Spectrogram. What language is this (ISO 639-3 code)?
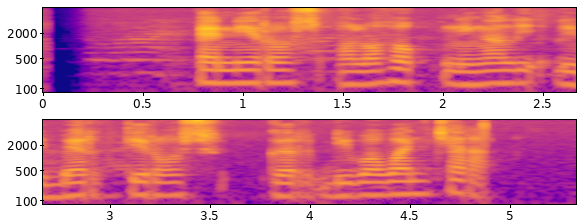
sun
